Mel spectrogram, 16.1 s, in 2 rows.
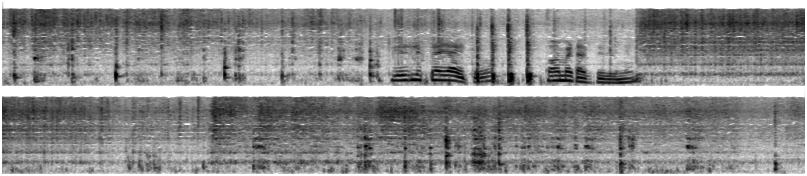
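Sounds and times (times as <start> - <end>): onion and tomato sizzling in oil: 0.0 - 16.0
wooden spoon scraping a pot: 0.1 - 5.0, 9.2 - 16.0.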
